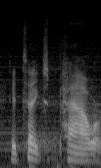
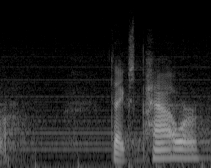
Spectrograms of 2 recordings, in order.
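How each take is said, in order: First: Said in the usual way. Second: "It takes power" drawn out slowly with weight on "power"; slow down and lean on "power"; slow emphatic repeat. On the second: Shown as a demonstration. Preacher repeats the point to the congregation, slow and weighty.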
